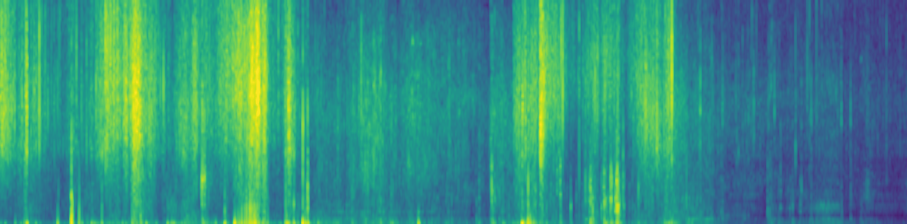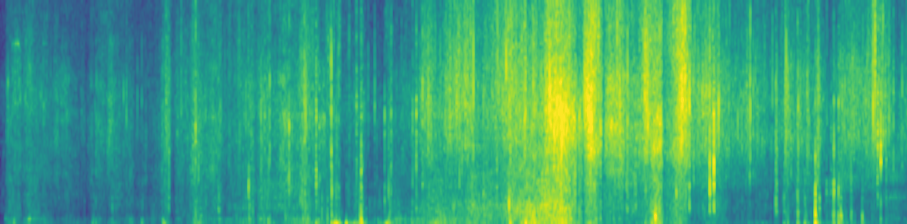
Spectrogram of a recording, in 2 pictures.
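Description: Close-up handling noise on a lavalier microphone: rustling, scraping and irregular knocks as the mic is worked into the padding of a full-face motorcycle helmet and the helmet is pulled on. There is a quiet lull midway, then a louder stretch of rubbing.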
